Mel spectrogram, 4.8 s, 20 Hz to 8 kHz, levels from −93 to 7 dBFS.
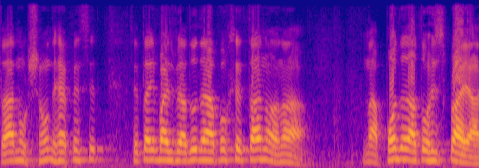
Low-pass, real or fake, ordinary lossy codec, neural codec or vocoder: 7.2 kHz; fake; none; vocoder, 44.1 kHz, 128 mel bands every 256 samples, BigVGAN v2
